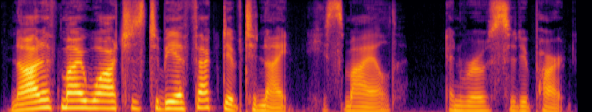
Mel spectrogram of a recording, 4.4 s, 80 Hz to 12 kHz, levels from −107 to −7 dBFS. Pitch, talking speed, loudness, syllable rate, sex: 165 Hz, 215 wpm, -20 LUFS, 5.6 syllables/s, female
